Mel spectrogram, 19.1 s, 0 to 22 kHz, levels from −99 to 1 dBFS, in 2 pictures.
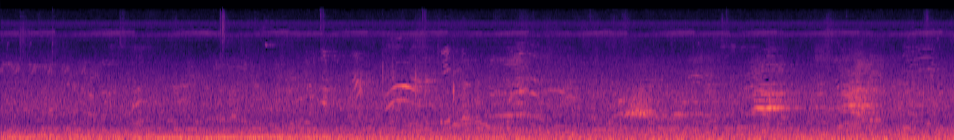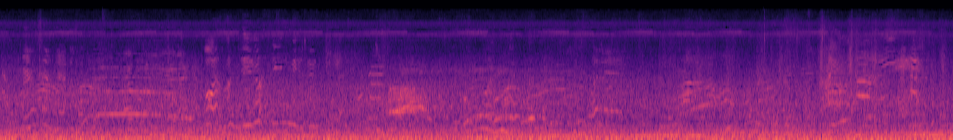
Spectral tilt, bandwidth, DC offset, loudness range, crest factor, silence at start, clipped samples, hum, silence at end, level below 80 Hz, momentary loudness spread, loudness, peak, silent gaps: -6 dB/octave; 16.5 kHz; under 0.1%; 1 LU; 16 dB; 0 s; under 0.1%; none; 0 s; -40 dBFS; 4 LU; -38 LUFS; -20 dBFS; none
